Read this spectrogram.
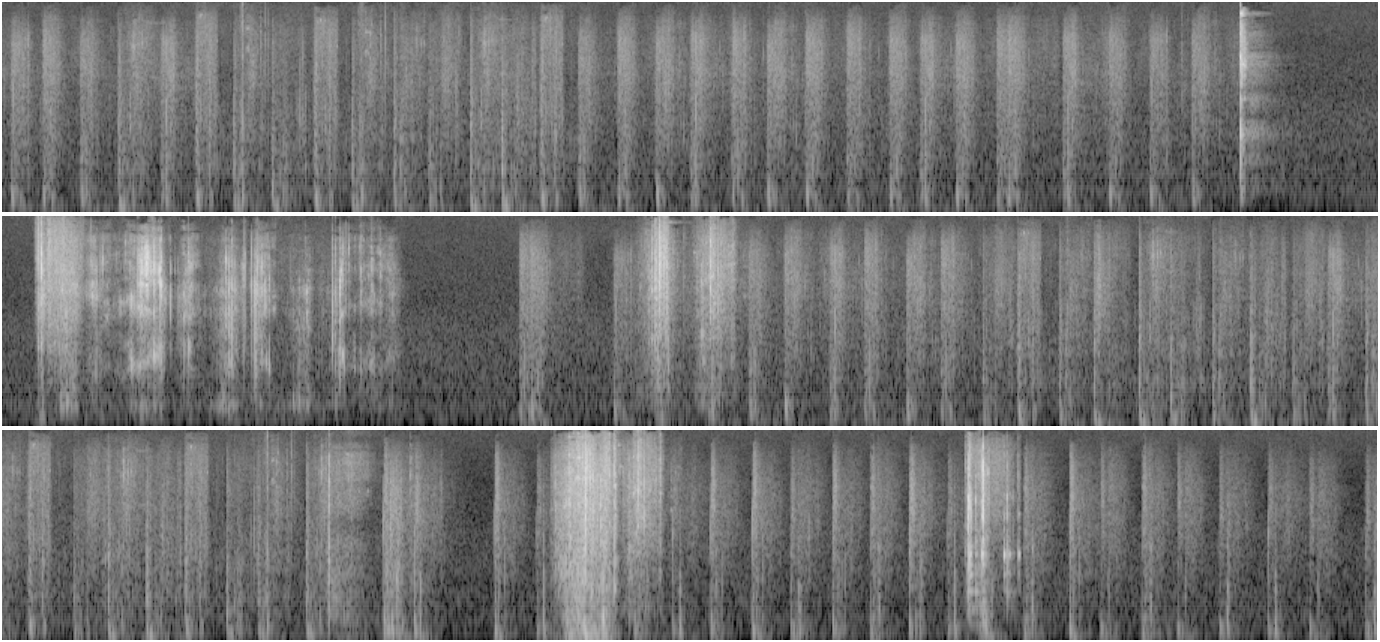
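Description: Footsteps run quickly and steadily over grass and hard ground.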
